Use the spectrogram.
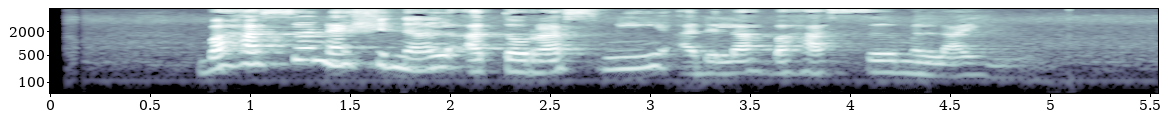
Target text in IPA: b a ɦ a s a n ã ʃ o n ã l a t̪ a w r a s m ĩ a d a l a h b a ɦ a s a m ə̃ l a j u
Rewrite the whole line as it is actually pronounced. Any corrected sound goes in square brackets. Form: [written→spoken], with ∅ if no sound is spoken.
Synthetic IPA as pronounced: b a ɦ a s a n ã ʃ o n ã l a t̪ a w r a s m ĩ a d a l a h b a ɦ a s a m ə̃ l a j u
